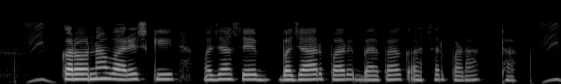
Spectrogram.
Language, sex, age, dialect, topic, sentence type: Hindi, female, 25-30, Garhwali, banking, statement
